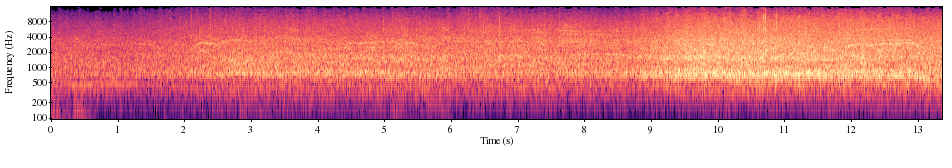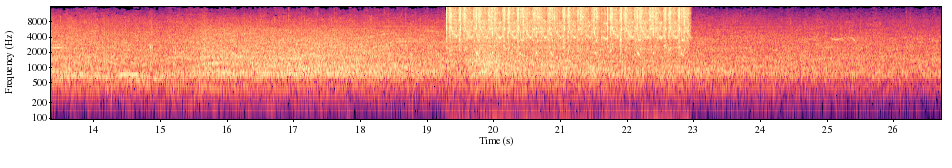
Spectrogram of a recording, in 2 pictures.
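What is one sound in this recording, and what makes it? A large crowd cheers and roars in a big arena, growing louder.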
